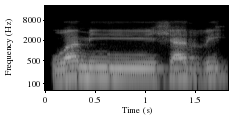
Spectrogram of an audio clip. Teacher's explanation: huruf shin ini termasuk ke dalam huruf tipis. Jadi ikhfanya juga atau menyamarkannya juga tipis. Wa min syarri, bukan wa mil syarri.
